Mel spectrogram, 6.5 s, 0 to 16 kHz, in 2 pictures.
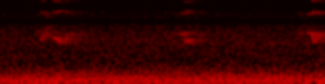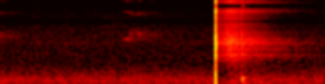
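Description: A single .22 rifle shot hitting an old cell phone near the end: one sharp crack, followed by a brief clatter as the phone is knocked over.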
